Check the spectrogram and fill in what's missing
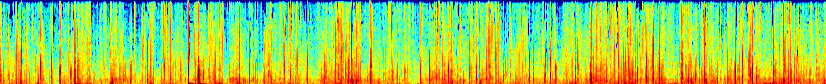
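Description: A small ball of clear polyethylene bubble wrap with air-filled bubbles is held in both hands and squeezed, its bubbles popped with fingertips and thumbs. Rapid, irregular sharp pops and snaps burst out amid constant crinkling and rustling of the plastic. The sound stays quiet and dense throughout, with brief bright cracks that die away almost instantly.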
